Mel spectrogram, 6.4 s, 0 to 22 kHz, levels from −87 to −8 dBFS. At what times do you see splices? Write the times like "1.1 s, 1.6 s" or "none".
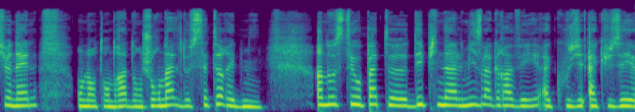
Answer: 1.4 s, 4.8 s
